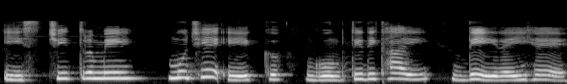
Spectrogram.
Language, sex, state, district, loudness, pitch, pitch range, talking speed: Hindi, female, Bihar, Kaimur, -13 LUFS, 235 Hz, 205-280 Hz, 105 wpm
